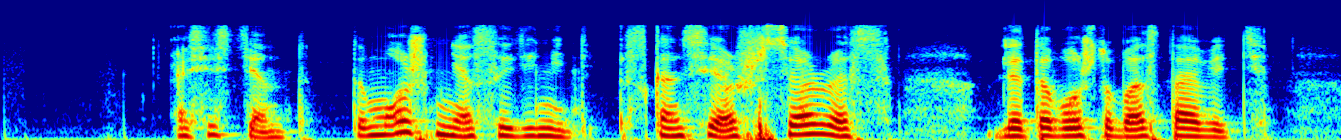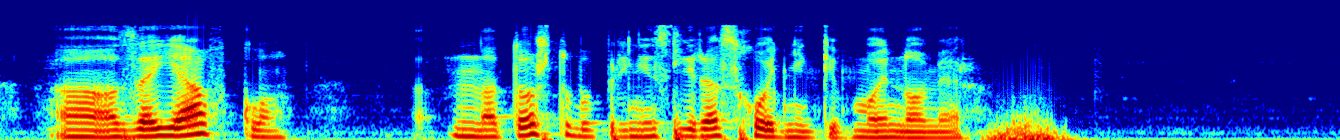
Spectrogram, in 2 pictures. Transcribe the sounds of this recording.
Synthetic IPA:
ɐsʲɪsʲtʲe̞nt̪ːɨmo̞ʐɨʂmnʲesəjɪdʲɪnʲitʲskɐnsʲerʂsʲervʲɪs | d̪lʲɐt̪ɐvo̞ʂt̪o̞bɨɐst̪avʲɪtʲ | zɐjafkʊ | nɐt̪o̞ʂt̪o̞bɨpɾʲɪnʲɪsʲlʲiɾɐsxo̞dʲnʲɪkʲɪvmo̞jno̞mʲɪr

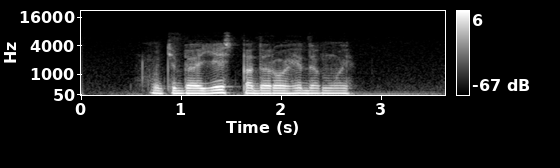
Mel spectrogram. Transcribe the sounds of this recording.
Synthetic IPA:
utʲɪbʲajesʲt̚ʲpɐd̪ɐɾɔɣʲɛd̪ɐmɔj

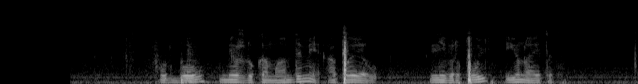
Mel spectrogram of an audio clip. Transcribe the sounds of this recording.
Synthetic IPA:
fʊd̪bolˠmʲeʐd̪ʊkɐmand̪əmʲɪʔɐpɛɛlˠlʲɪvʲɪrpulʲjʊnajt̪ət̪

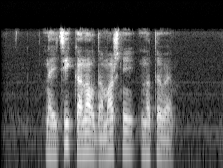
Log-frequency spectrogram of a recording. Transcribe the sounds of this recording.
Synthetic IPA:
najtʲikɐnalˠd̪amaʂnʲijnɐt̪ɛvɛ

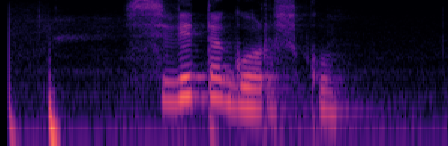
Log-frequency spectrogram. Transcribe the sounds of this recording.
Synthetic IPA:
sʲvʲɛt̪ɐɡɔɾsku

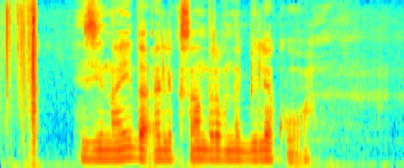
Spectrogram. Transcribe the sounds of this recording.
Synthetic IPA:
zʲɪnaid̪ə̰ʔɐlʲɪksand̪rəvnəbʲɪlʲako̰və̰

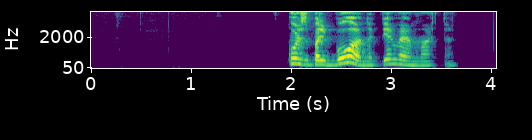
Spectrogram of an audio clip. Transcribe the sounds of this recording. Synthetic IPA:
kuɾsbalʲbɔanapʲiɾvajamːaɾt̪a

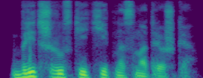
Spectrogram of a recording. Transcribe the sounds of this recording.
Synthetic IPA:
blʲit̪ʂruskʲɪjkʲit̪nəsmɐ̰t̪ɾʲɔʂkʲɪ

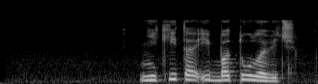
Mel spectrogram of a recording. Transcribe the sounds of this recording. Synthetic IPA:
nʲikʲit̪ɐʔibɐt̪ulˠɐvʲit͡ɕ

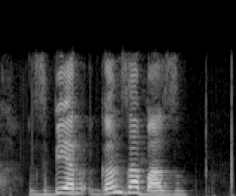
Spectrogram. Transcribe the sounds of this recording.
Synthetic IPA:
zbiaɾɡanzabazm

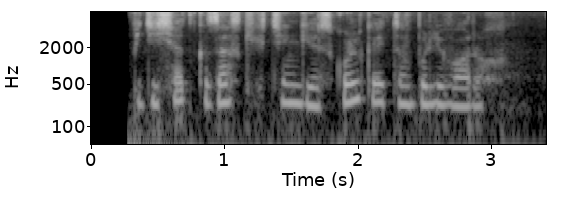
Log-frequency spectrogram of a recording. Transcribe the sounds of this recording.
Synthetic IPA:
pʲɪdʲɪsʲat̪kɐzaxskʲɪ̥xtʲeŋʲɡʲeskolʲkəɛt̪əvbʊlʲɪvaɾəx

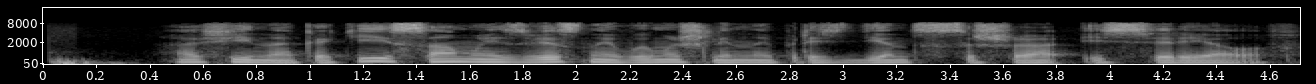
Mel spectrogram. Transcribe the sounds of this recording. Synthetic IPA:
ɐfʲinəkɐkʲijəsamɨjɪzvʲe̞snɨjəvɨmɨʂlʲɪnːɨjpɾʲɪzʲɪdʲe̞nt̪sɨʂɨaɪssːʲɪɾʲɪa̰lˠə̰f

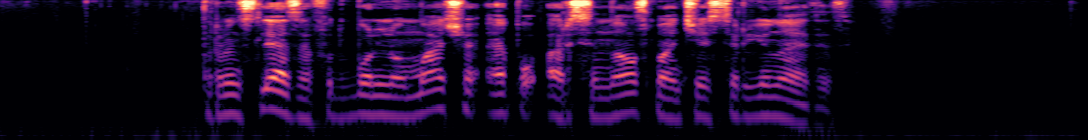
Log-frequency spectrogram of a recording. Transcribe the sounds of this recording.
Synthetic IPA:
t̪ɾɐnsʲlʲat̪sɨjəfʊd̪bo̞lʲnəvəmat͡ɕːəʔɛpəlˠɐrsʲɪnalˠsmanʲt͡ɕesʲt̪ʲərjʊnajt̪ɪd̪

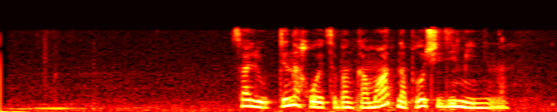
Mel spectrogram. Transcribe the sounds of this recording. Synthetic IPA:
sɐlʲut̪̚ɡdʲɪnɐxo̞dʲɪt̪səbənkɐmat̪nɐplˠo̞ɕːɪdʲɪmʲinʲːɪnə̰

